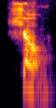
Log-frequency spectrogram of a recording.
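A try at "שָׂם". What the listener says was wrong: No, but it's not that letter. It's an S. It's not an SH. Sa, like a short A. Sam, like Sam, but Sam. Sam. It's not a, here, look at the sin and the shin right there.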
